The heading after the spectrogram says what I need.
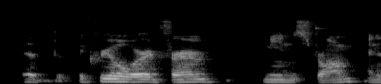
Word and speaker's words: Firme: So the organization is called Firm Foundation, and it's spelled the Creole word "firm" means strong, and it's spelled FIRME. One might pronounce it firme here, but it's pronounced firm.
